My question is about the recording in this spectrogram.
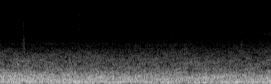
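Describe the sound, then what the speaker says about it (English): A jet aircraft roars overhead outdoors, a loud, steady broadband rumble with no break. "There's a jet doing something."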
